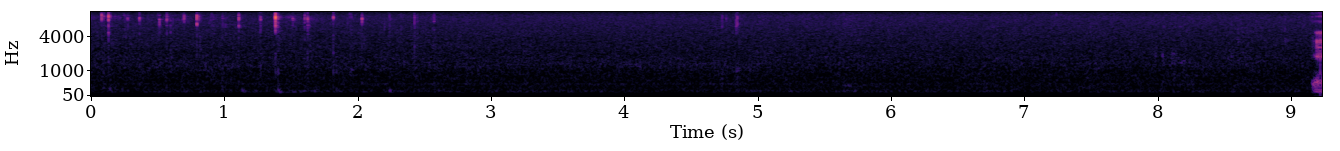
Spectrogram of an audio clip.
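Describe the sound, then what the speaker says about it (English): Quick, faint keystrokes tap on a computer keyboard as a search is typed into Google, clustered at first and then trailing off into quiet hiss. "now we're going to type in Jerusalem"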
